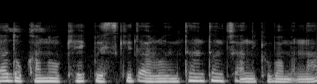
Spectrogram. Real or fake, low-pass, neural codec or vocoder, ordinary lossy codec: real; 7.2 kHz; none; MP3, 48 kbps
